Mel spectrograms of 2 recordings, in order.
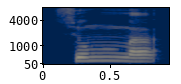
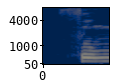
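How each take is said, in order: First: It begins with a plain 's' sound. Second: It begins with a soft 'th' sound. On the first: The speaker calls it wrong. "bukan summa" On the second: The speaker calls it right. "Ujung lidahnya kalian gigit"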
